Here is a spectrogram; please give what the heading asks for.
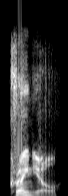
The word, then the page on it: cranial: British English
